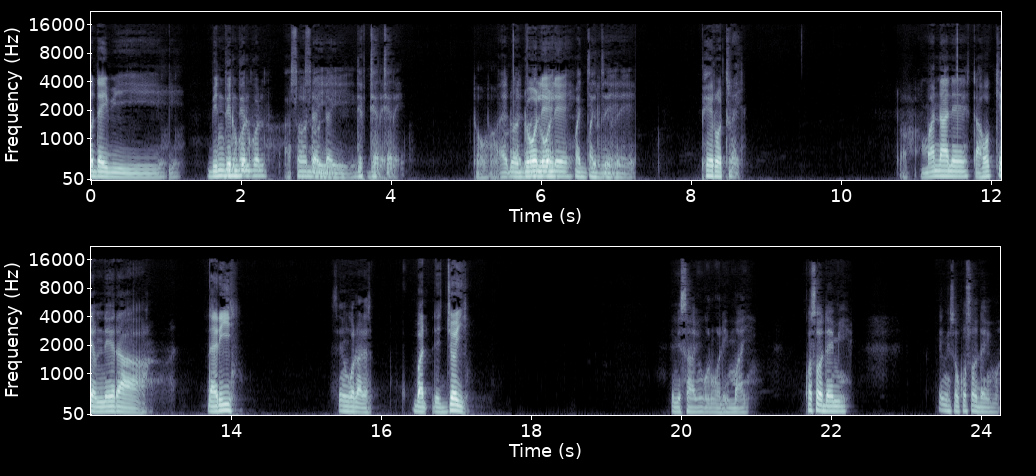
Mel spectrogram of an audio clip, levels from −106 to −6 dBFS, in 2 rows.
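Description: From 1.05 to 7.27 s the speech carries a doubled audio track: a second copy trails about a fifth of a second behind, a few dB quieter, likely from a slower capture path. It starts and stops abruptly.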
